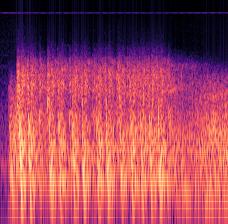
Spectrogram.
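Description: Rapid automatic machine-gun fire that starts suddenly just after the beginning and keeps going without a pause, over wartime combat footage.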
